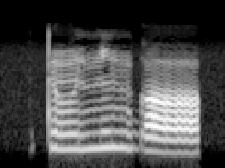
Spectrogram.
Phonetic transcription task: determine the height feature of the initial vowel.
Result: high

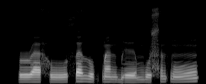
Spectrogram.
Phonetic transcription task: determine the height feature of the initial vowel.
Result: low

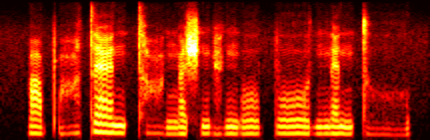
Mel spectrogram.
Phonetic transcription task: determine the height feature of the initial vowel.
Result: low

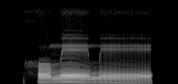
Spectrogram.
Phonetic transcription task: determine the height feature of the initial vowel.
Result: mid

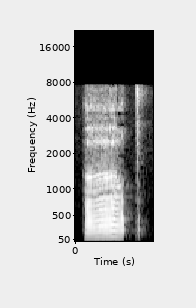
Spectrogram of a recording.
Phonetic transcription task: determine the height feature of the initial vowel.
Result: low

